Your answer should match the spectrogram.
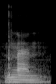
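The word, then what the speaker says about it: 何: Kata yang menunjukkan sebuah bilangan. Misalkan nansai sayai di sini kan umur. Umur kan sebuah bilangan kan umur. Umur kan sebuah kata bilangan. Jadi bacanya nan. Contoh lain misalkan 6 bank. Bank itu kan ee angka nomor nomor berapa itu pakainya bacanya nan. Selain selain syarat ini kedua kedua syarat ini selain itu dibacanya nani.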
